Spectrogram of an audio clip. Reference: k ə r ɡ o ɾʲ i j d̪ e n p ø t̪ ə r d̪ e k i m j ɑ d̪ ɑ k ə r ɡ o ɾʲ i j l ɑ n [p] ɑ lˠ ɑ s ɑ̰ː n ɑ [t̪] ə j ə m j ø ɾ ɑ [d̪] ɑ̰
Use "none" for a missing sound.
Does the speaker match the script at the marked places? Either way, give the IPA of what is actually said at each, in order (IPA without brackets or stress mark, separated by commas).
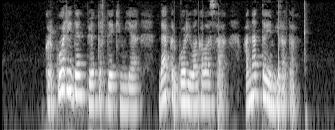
k, t̪, t̪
